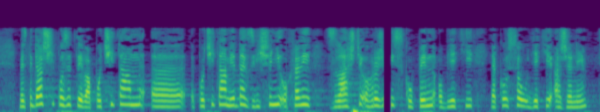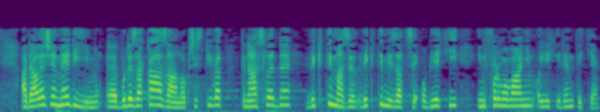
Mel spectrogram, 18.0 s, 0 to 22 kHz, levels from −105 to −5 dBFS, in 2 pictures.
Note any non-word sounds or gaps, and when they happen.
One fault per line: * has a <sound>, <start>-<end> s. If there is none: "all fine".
* has a dropout, 0.4-0.5 s
* has a dropout, 5.7-5.9 s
